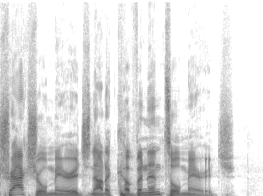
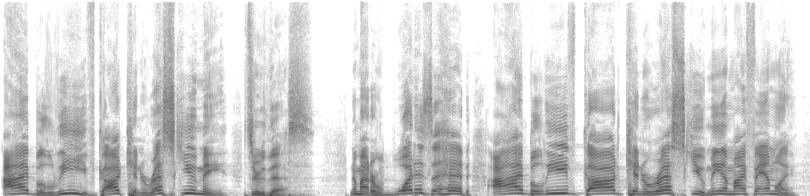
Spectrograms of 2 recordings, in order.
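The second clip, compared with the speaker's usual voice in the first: easy confident faith; 8 semitones higher than usual. Retold or imitated. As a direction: say it as an easy believer, a little higher. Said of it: "It's easy to say".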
